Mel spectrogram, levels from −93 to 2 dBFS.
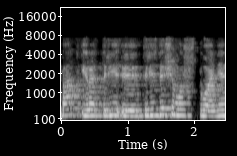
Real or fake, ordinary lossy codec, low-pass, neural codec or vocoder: real; MP3, 48 kbps; 7.2 kHz; none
